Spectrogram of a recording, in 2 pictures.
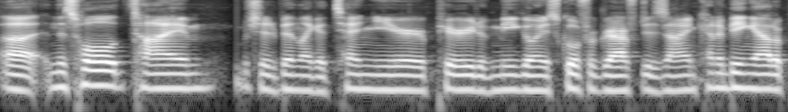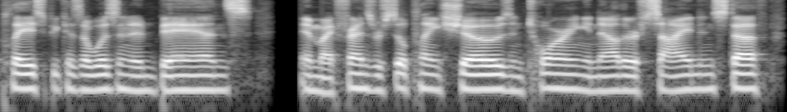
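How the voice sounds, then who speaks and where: Hosting his podcast, a relaxed man in his thirties drifts from thought to thought, saying "dude" and "like" constantly. His voice is smooth, resonant and mid-pitched, and he keeps a moderate pace. Miked close and dry, the audio has no room sound.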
